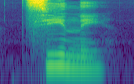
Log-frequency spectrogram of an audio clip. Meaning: valuable
- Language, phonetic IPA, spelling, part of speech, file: Ukrainian, [ˈt͡sʲinːei̯], цінний, adjective, Uk-цінний.ogg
